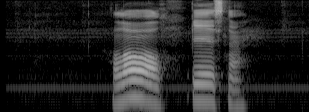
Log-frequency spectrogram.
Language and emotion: Russian, sad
